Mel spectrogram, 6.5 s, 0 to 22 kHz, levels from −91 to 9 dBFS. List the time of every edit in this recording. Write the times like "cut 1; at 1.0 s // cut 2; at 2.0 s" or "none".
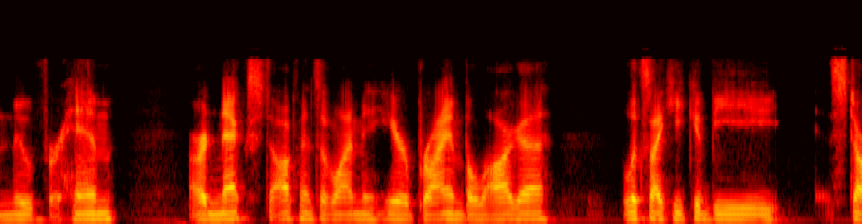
none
